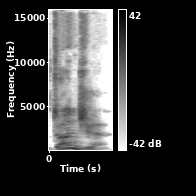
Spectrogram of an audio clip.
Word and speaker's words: Donjon: and the pronunciation because it was spelled Donjon, but the reading for it, the pronunciation of it was dungeon, spelt in probably an old English way.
